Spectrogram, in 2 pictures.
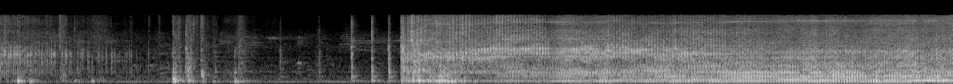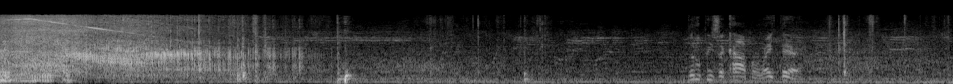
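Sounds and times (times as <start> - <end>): power tool running: 0.0 - 1.3, 4.0 - 12.6.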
